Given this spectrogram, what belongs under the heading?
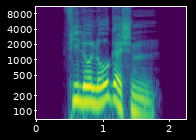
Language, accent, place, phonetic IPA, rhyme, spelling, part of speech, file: German, Germany, Berlin, [filoˈloːɡɪʃm̩], -oːɡɪʃm̩, philologischem, adjective, De-philologischem.ogg
- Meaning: strong dative masculine/neuter singular of philologisch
